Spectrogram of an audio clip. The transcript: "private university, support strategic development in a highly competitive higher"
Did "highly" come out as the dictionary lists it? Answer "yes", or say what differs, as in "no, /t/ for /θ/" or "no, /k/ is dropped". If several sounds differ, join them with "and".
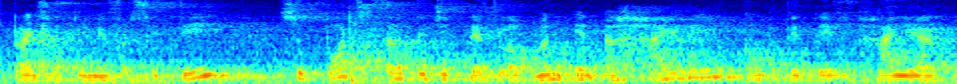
yes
